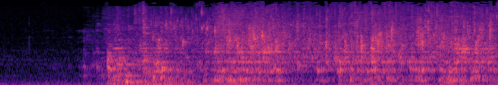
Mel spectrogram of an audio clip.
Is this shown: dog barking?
no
